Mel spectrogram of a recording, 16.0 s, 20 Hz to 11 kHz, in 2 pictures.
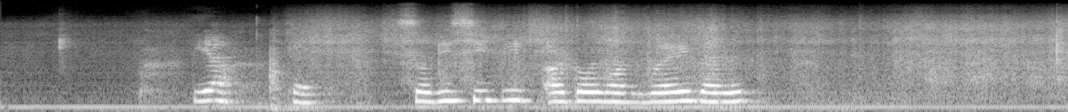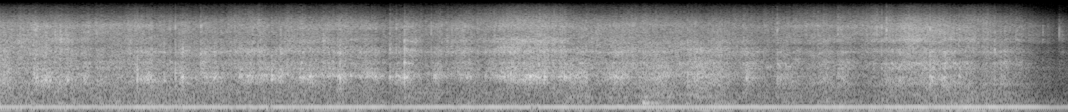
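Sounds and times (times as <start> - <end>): low steady hum: 0.0 - 16.0
beads rustling in spinning bowl: 2.2 - 16.0
small bead clicks: 3.4 - 16.0.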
